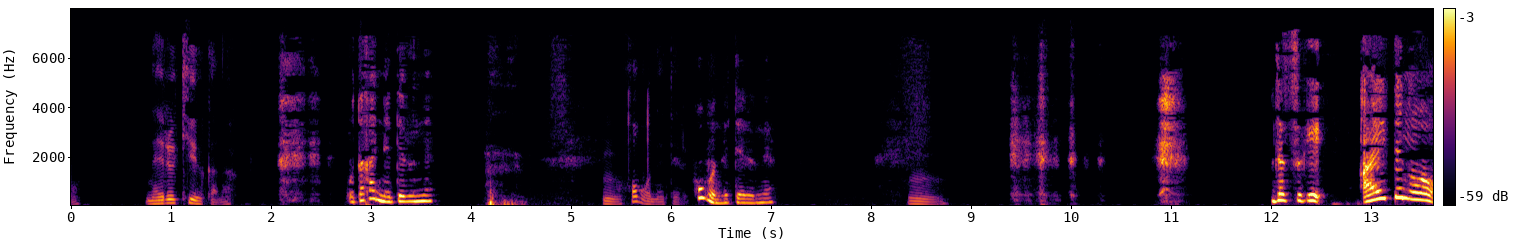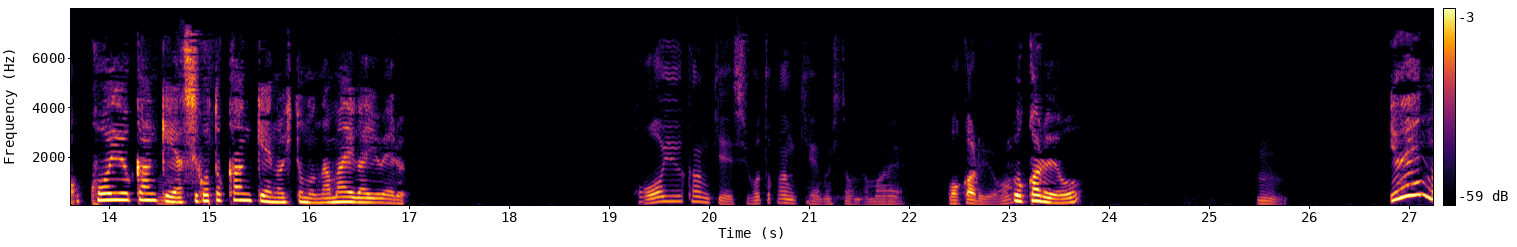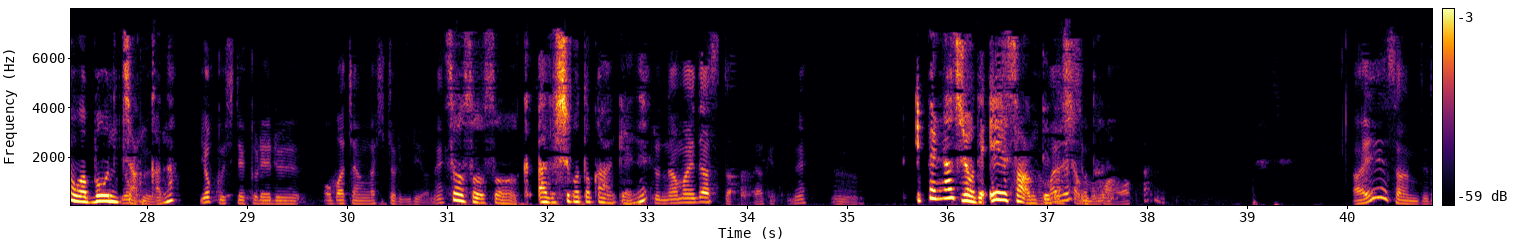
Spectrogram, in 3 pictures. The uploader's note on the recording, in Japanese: From Radiotalk。リモート トークをしました。音声バランスが難しいー。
